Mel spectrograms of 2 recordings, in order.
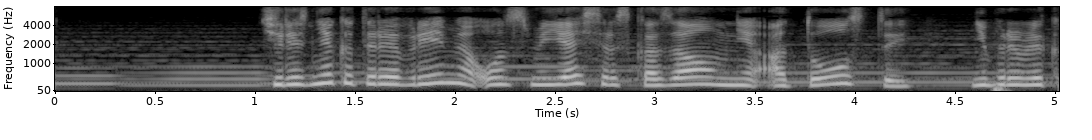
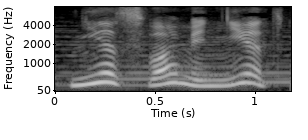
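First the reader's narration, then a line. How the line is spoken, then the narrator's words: Horrified exclamation. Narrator (Russian): воскликнул он в ужасе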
